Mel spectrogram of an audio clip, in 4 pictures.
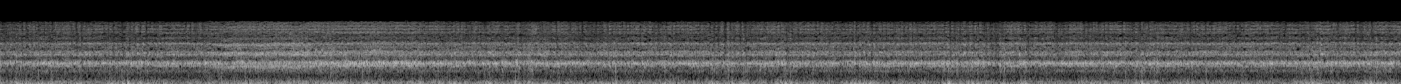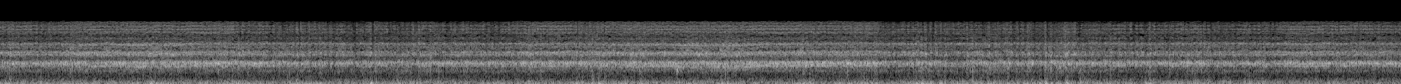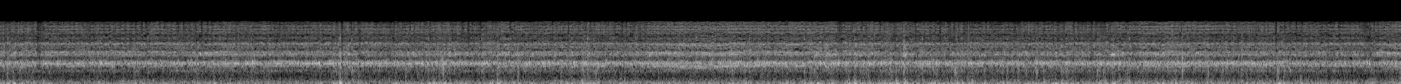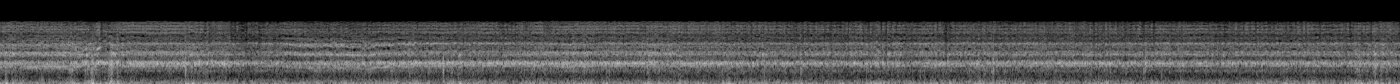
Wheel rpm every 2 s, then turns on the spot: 230, 220, 230, 230, 230, 230, 230, 230, 230, 230, 220, 230, 230, 230, 230, 230, 230, 230, 230, 230, 230, 220, 230, 230, 230, 240, 240, 230.
none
